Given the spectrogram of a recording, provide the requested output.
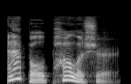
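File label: "apple-polisher", British English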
